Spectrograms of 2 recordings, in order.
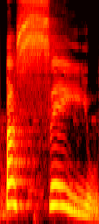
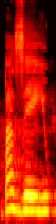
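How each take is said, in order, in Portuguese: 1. A consoante do meio é um S sibilante. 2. A consoante do meio é um Z sonoro.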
